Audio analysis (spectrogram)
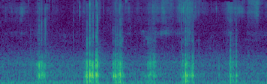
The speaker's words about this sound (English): I'm sorry, I'm chewing ice, but it was interesting.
